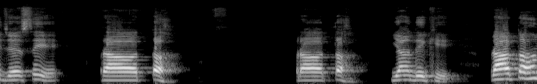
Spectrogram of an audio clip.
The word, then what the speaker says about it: प्रातः: एक एग्जांपल और देखिए जैसे प्रातः प्रातः यहां देखिए प्रातः में त के बाद ये विसर्ग आया है। यह ह जिसका उच्चारण हम ह करते हैं। जैसे प्रातः तो ह को ह का उच्चारण हो रहा है यहां पे तो एक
